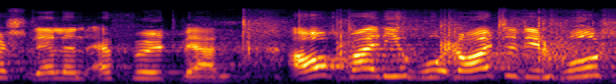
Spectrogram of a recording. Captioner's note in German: Beifall bei der LINKEN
